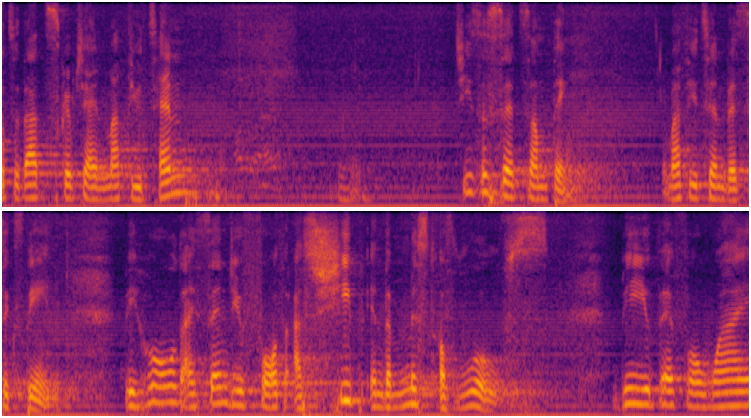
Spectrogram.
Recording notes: Preached at the Tuesday Service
